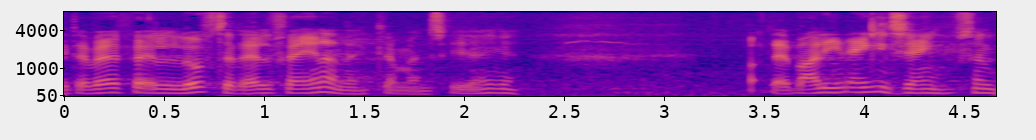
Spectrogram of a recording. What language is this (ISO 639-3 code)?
dan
